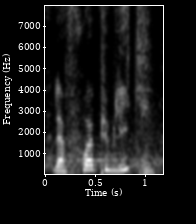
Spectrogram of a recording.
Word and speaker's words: La foi publique: Our motto is La foi publique. I prefer to pronounce it in French rather than in English.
